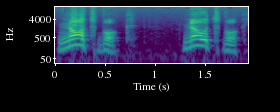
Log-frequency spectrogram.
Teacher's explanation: you stress the word note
